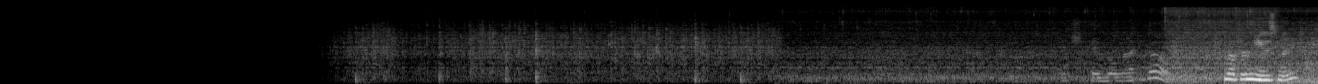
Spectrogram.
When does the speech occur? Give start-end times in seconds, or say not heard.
10.6-13.1.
